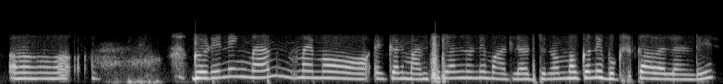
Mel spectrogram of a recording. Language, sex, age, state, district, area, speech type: Telugu, female, 18-30, Telangana, Yadadri Bhuvanagiri, urban, conversation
